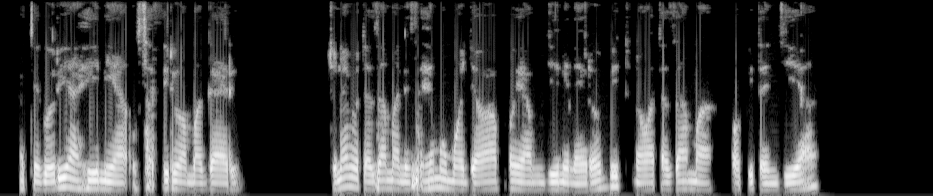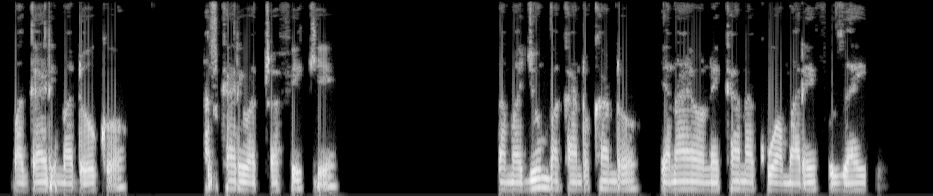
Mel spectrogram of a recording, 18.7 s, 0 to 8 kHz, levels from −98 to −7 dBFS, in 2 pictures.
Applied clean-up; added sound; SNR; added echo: none; none; none; none.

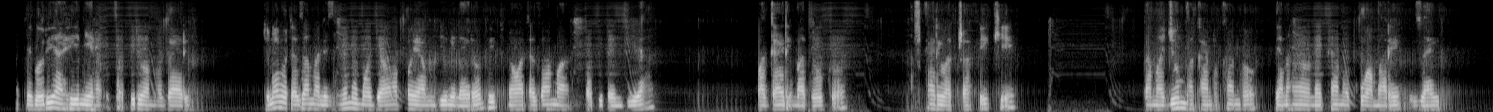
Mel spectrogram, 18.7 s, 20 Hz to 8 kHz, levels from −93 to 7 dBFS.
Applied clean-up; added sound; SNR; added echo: neural mask model DeepFilterNet 3.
